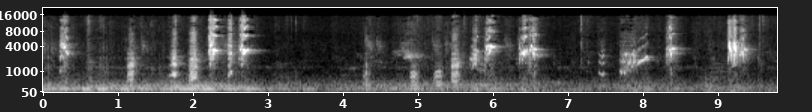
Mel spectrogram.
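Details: Javan myna song used as a morning master for young birds learning to sing with head-bobbing: loud harsh squawks and rasping bursts in irregular clusters, a few short slurred whistles, and a constant low hum underneath.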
